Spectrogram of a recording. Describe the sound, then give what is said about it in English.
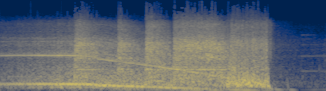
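A huge generator in fog whines loudly while its pitch slides steadily downward. Several harsh crackling bursts of sparks break in before it cuts out abruptly, leaving only a faint low hum. “As the fog licks round the generator, sparks fly and it cuts out.”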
